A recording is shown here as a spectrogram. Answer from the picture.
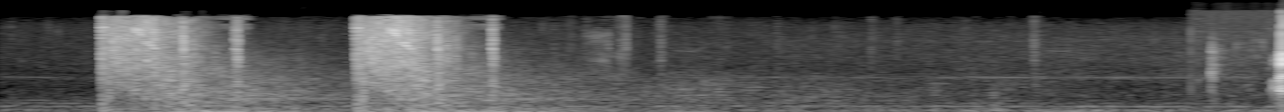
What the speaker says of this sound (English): I end up sniping this patrol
